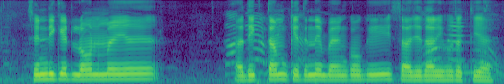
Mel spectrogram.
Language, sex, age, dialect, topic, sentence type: Hindi, male, 18-24, Awadhi Bundeli, banking, statement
